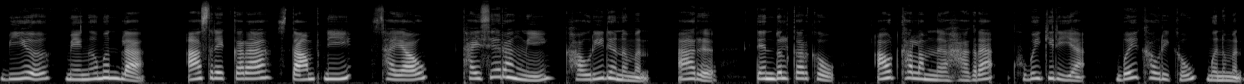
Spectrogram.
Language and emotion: Bodo, neutral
